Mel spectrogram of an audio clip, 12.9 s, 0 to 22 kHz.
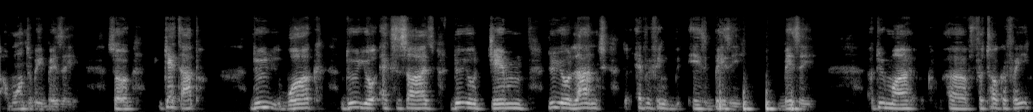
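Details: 48-year-old man with aphasia after a stroke about three years earlier (January 2017) that also affected his right side; aphasia.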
